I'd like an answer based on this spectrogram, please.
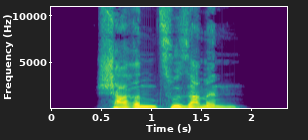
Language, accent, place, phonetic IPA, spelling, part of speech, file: German, Germany, Berlin, [ˌʃaʁən t͡suˈzamən], scharren zusammen, verb, De-scharren zusammen.ogg
- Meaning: inflection of zusammenscharren: 1. first/third-person plural present 2. first/third-person plural subjunctive I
